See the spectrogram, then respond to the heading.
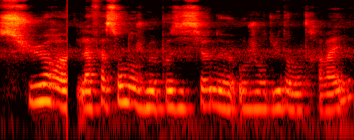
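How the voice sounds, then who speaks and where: Noticeable background noise sits behind a woman speaking at a medium pitch. She keeps a moderate pace with ordinary pitch variation. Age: 60s. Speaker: client giving a testimonial. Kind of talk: testimony. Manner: hesitant, many fillers.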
